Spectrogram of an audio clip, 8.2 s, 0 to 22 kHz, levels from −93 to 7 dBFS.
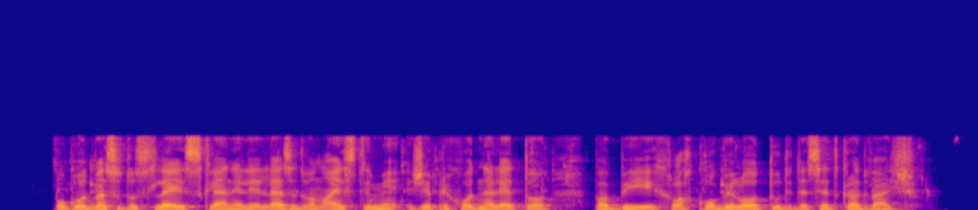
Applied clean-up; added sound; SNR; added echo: neural mask model Resemble Enhance denoiser.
